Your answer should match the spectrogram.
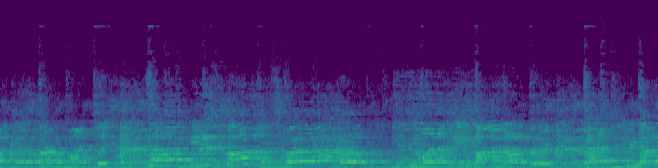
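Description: Stage ensemble singing a pop-style musical number over backing music with a steady, regular bass beat.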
